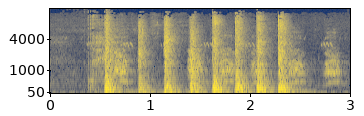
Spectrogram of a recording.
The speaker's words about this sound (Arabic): يداك مشغولتان بالطبق، اسمح لي بطرق الباب ثم أرحل.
